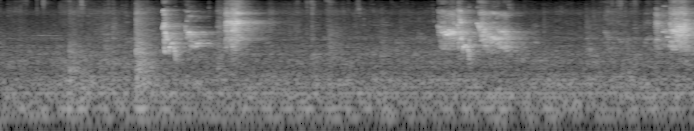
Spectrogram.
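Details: Home colony of budgerigars while eating and playing: scattered scratchy squawks and short warbles in uneven bursts, separated by quieter gaps with faint room hum.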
